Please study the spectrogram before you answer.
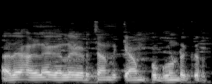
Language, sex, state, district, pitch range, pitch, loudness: Kannada, male, Karnataka, Gulbarga, 105-110 Hz, 110 Hz, -16 LUFS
